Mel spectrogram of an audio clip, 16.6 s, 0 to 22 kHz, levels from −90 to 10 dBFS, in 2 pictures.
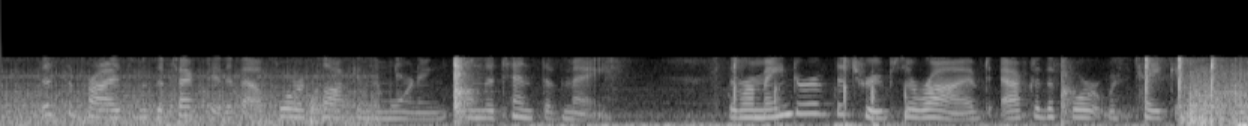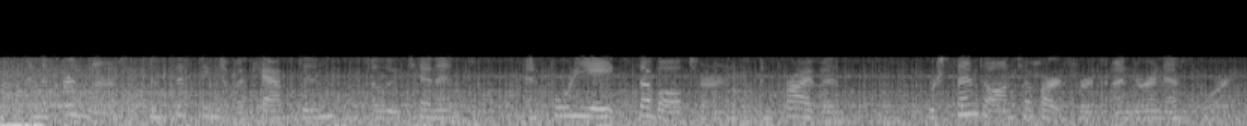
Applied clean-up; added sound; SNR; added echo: none; Fire; -2 dB; none.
